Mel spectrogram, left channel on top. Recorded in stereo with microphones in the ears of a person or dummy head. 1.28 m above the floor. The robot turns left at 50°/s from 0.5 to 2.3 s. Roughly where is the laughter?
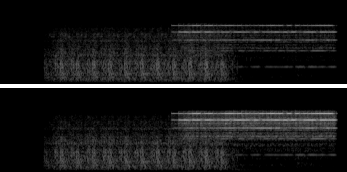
No laughter in this recording.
